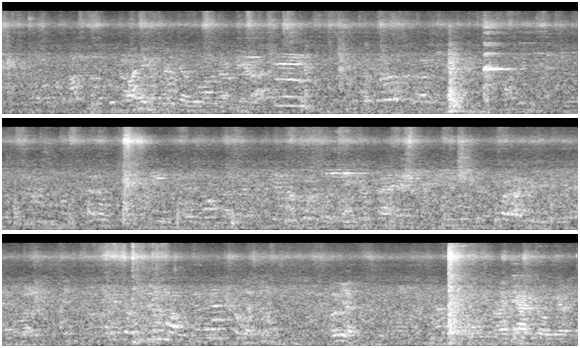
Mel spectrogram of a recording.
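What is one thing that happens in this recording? A crowd of men chatters nearby in a large room.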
